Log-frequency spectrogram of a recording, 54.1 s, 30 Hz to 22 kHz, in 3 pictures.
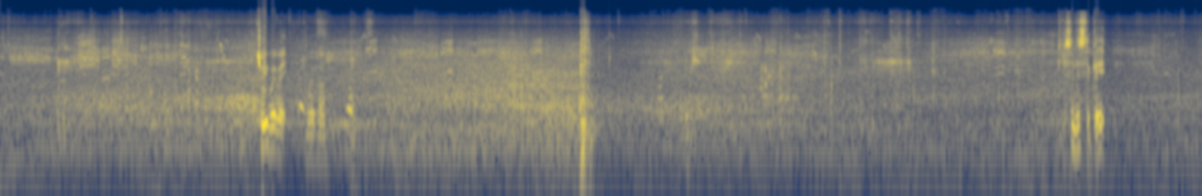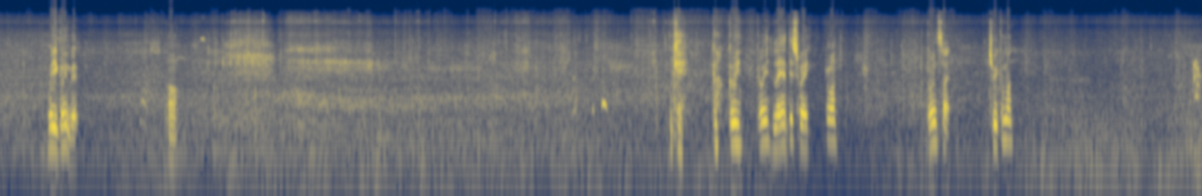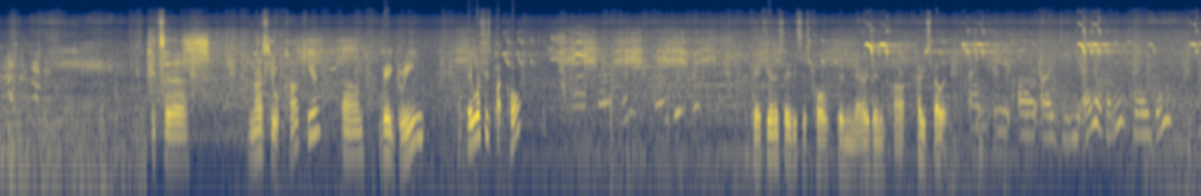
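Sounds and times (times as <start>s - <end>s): outdoor noise rush: 0.0s - 54.0s
wind rumble on microphone: 0.0s - 54.0s
car door slamming shut: 8.7s - 9.1s
small dog yipping: 35.9s - 36.8s.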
